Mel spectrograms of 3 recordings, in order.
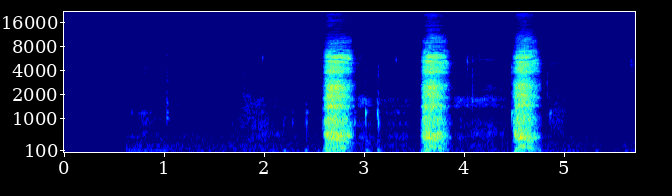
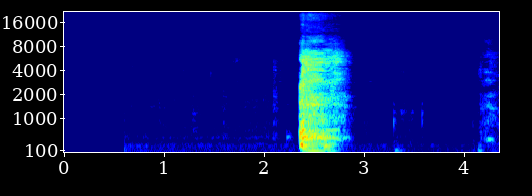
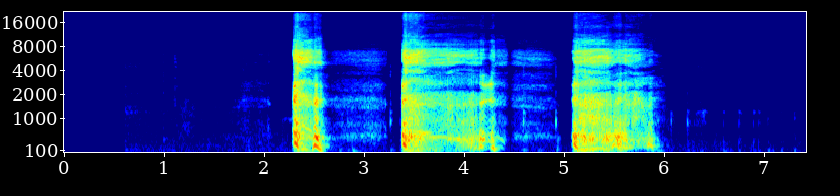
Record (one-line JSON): {"exhalation_length": "5.7 s", "exhalation_amplitude": 4817, "exhalation_signal_mean_std_ratio": 0.28, "cough_length": "4.4 s", "cough_amplitude": 13437, "cough_signal_mean_std_ratio": 0.21, "three_cough_length": "7.4 s", "three_cough_amplitude": 31116, "three_cough_signal_mean_std_ratio": 0.33, "survey_phase": "beta (2021-08-13 to 2022-03-07)", "age": "65+", "gender": "Male", "wearing_mask": "No", "symptom_cough_any": true, "symptom_shortness_of_breath": true, "symptom_sore_throat": true, "symptom_abdominal_pain": true, "symptom_fatigue": true, "symptom_headache": true, "symptom_onset": "5 days", "smoker_status": "Ex-smoker", "respiratory_condition_asthma": false, "respiratory_condition_other": false, "recruitment_source": "Test and Trace", "submission_delay": "2 days", "covid_test_result": "Positive", "covid_test_method": "RT-qPCR", "covid_ct_value": 18.8, "covid_ct_gene": "N gene", "covid_ct_mean": 19.9, "covid_viral_load": "300000 copies/ml", "covid_viral_load_category": "Low viral load (10K-1M copies/ml)"}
